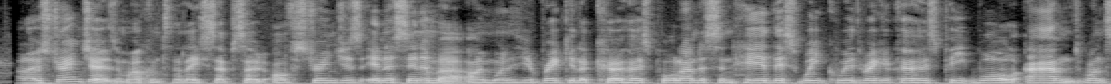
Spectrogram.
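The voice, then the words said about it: Out of breath speaker. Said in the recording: “I'm completely out of breath.”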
